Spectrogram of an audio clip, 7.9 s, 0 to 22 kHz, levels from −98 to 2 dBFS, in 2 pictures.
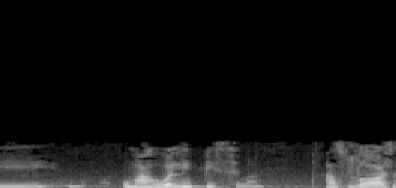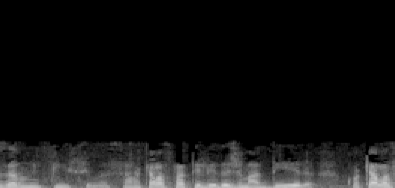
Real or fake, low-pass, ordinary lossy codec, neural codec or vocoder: real; 5.4 kHz; MP3, 24 kbps; none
